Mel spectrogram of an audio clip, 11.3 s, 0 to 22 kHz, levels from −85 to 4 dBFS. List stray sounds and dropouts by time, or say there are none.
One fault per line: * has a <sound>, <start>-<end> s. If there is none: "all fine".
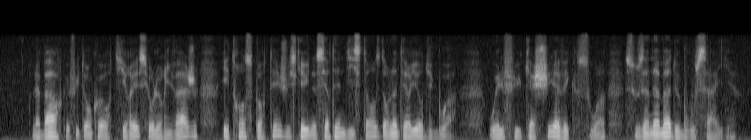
all fine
